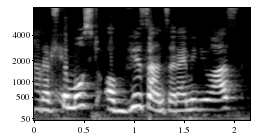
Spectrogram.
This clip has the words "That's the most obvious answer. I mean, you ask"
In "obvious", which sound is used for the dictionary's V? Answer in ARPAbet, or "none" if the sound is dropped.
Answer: V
